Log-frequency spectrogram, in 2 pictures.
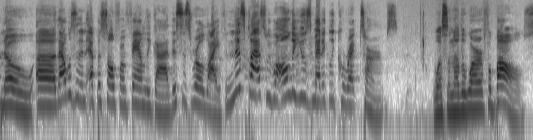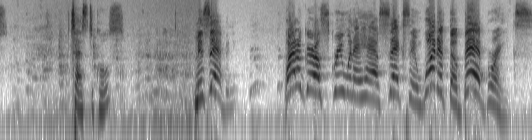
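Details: Adult speaker, possibly more than one voice, with brief laughter; ordinary speech.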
